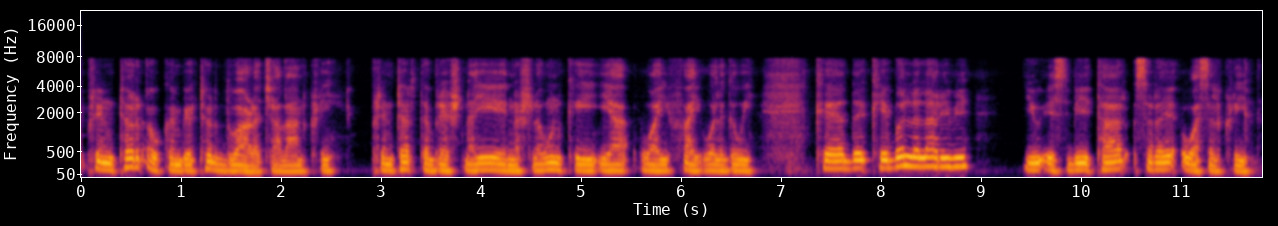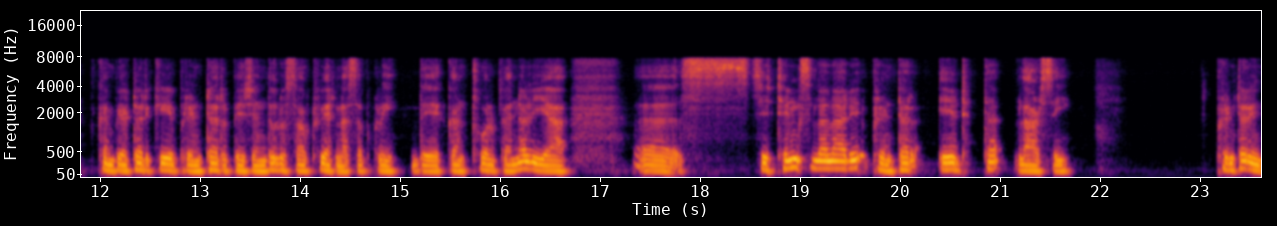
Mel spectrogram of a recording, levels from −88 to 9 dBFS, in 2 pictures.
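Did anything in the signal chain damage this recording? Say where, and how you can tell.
No damaging fault detected.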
